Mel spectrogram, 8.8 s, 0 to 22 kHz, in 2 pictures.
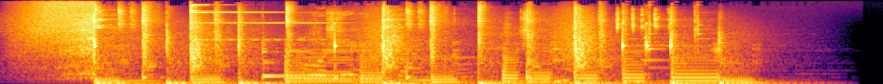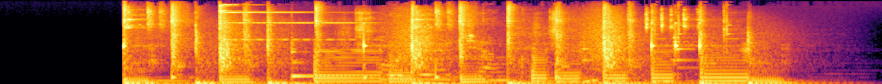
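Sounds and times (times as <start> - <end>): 
percussive bass guitar logo jingle: 0.5 - 4.0, 5.0 - 8.5.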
